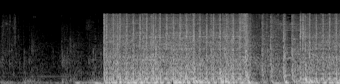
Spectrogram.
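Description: A submachine gun fires rapid, continuous bursts.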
